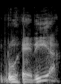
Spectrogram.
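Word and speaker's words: Brujería: C'est important de bien prononcer. Brujeria de Helbujo, Bomba Estéreo et Li Sommet.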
